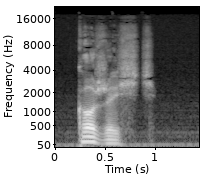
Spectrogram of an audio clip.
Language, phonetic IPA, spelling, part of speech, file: Polish, [ˈkɔʒɨɕt͡ɕ], korzyść, noun, Pl-korzyść.ogg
